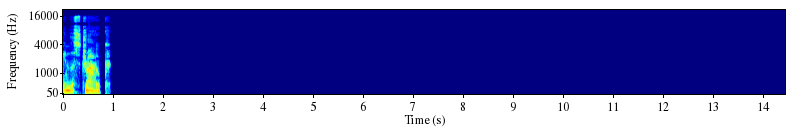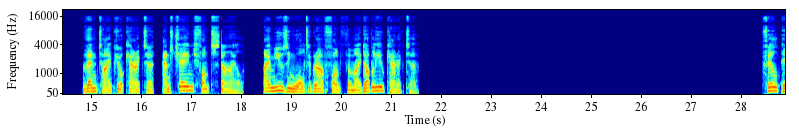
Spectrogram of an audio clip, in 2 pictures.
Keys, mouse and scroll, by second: 0.7 shift+click, 2.7 click, 7.8 space, 7.9-9.3 ctrl+drag, 11.8 t, 12.8 click, 14.8 shift+w, 16.4 click, 17.7-19.2 alt+shift+drag, 19.2-20.9 drag, 21.7-22.9 typing, 24.7 click, 27.9 click.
